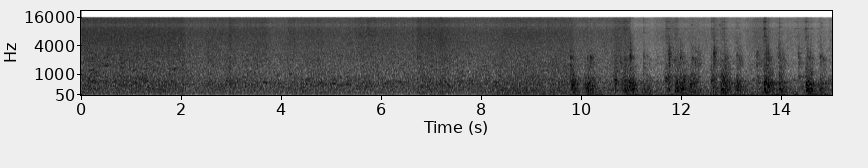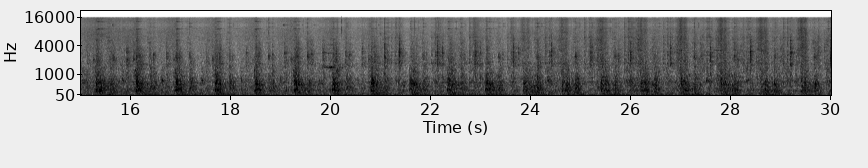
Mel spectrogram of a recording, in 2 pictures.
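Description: Water rushing steadily for the first ten seconds or so. Then, about eleven seconds in, a water-wheel-driven vertical frame saw starts running, its blade going up and down through a log in a steady rhythm of strokes.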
